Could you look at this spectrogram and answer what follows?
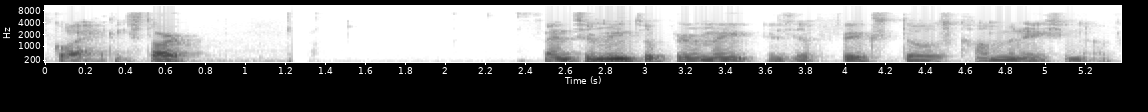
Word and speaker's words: topiramate: While creating this video, I came across a couple of different pronunciations for topiramate. LexiDrug pronounces it as topiramate. Make of that information what you desire, but I'll pronounce it as topiramate because that's what I'm accustomed to hearing.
